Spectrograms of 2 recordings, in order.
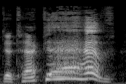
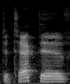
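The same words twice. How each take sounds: First: It is said loudly and forcefully. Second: It is said quietly and subtly.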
